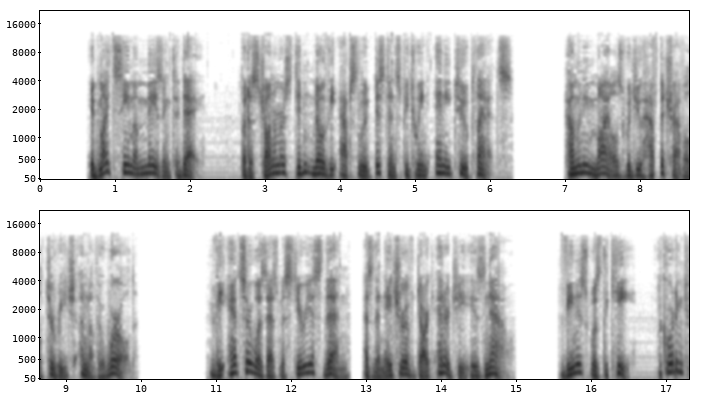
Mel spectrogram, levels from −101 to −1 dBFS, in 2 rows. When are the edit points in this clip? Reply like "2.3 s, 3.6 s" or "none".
none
